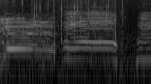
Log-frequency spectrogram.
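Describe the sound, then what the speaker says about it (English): Transgenic goats bleat in a run of close, wavering calls, one long quavering cry followed by shorter ones, with a faint overlap of animals. "Now, thanks to Randy, these goats have just a little bit of spider in them."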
